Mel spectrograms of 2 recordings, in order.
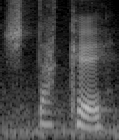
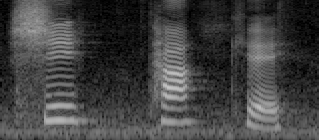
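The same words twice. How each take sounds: First: The vowel after sh is devoiced, sh lengthened. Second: The vowel after sh is clearly voiced. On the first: "I didn't pronounce that E sound. I simply lengthen my sh" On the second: "Usually you say shitake"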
